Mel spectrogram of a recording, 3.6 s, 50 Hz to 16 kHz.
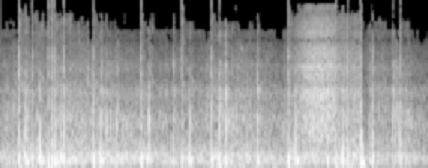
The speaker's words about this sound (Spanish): Así sonaba anoche su Nit del Foc en Burriana, con más de 1 kilómetro de traca, más castillo de fuegos artificiales.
